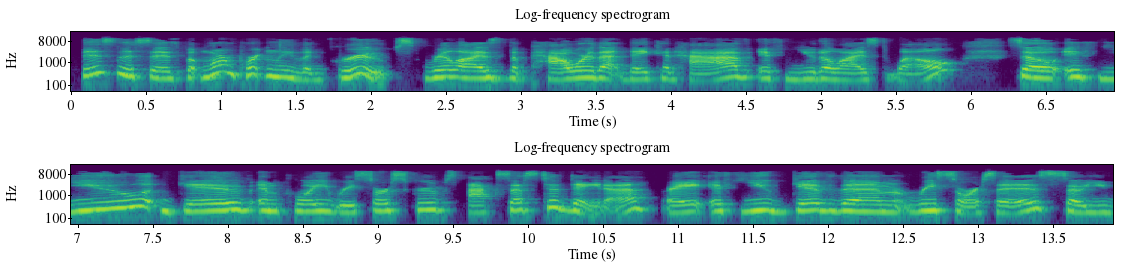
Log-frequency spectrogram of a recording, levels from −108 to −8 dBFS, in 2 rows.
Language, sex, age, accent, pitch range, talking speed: English, female, 20-39, American, 210-265 Hz, 145 wpm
